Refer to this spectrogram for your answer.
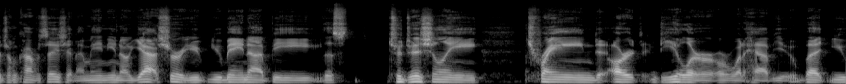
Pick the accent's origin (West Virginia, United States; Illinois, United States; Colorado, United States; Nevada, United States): Illinois, United States; outside Chicago; I grew up outside Chicago and lived in downtown for years and years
